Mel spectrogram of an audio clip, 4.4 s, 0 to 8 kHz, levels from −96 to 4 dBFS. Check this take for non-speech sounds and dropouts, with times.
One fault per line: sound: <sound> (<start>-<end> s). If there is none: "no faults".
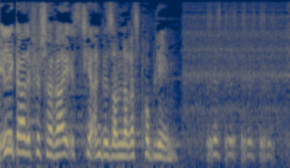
sound: laugh (3.1-4.1 s)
